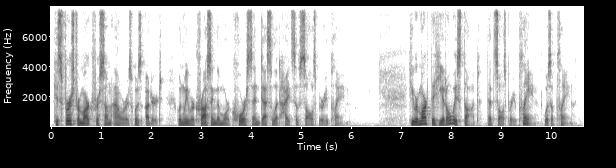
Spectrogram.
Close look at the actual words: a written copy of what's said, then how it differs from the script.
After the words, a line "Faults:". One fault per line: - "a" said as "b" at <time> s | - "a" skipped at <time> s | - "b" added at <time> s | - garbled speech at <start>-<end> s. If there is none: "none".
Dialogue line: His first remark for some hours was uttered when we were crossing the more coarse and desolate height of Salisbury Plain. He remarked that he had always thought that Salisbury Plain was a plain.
His first remark for some hours was uttered when we were crossing the more coarse and desolate heights of Salisbury Plain. He remarked that he had always thought that Salisbury Plain was a plain.
Faults:
- "height" said as "heights" at 4.6 s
